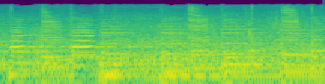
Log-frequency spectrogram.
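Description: Upbeat background music over a cartoon monster truck's engine sound effect, a steady low rumble under the music.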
